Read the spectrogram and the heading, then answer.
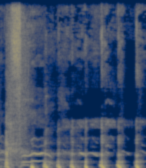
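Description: A rapid, regular run of about nine short, rasping coughs, close and fairly loud, with no talking over them.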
